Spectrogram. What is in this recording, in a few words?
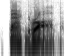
"backdrop", American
